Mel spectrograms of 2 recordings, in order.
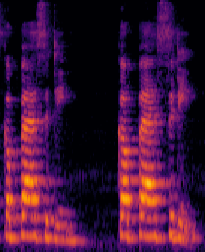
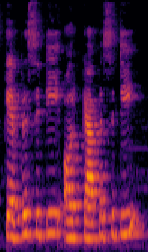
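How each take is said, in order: First: "capacity" as kuh-PASS-i-tee; correct pronunciation. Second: "capacity" as KAY-pa-si-ty, then KA-puh-si-ty; wrong pronunciations. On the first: Coach giving the right form, correct pronunciation. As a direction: weaken the first vowel of "capacity" and stress pass. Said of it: "You should pronounce it as". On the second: Coach testing learners with mistakes, wrong pronunciations. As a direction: mispronounce "capacity" with a full first vowel. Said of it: "that's a wrong pronunciation". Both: Shown as a demonstration.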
